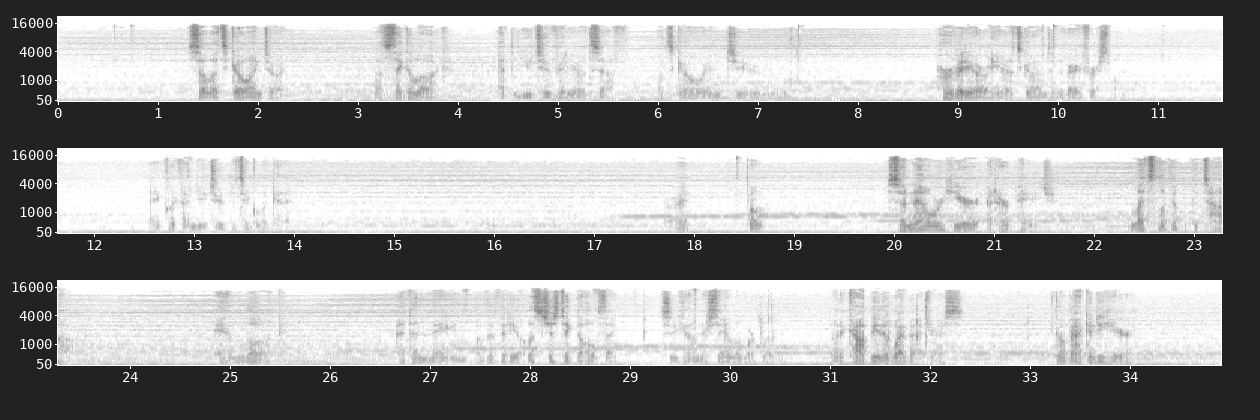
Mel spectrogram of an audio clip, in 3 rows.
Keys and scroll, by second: 31.0 ctrl+c, 32.5 alt+Tab.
